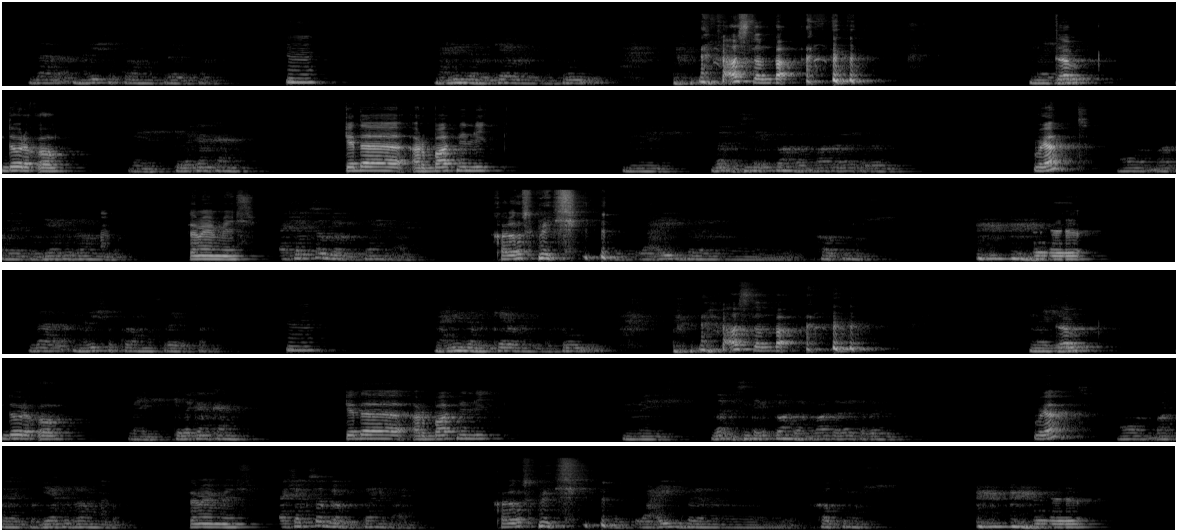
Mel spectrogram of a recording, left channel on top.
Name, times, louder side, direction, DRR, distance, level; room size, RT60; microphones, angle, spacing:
voice 1, 0.3-2.2 4.3-6.4 6.7-7.1 8.4-8.5 9.2-9.3 10.3-10.8 13.0-14.2 17.9-20.7 22.9-24.6 26.2-27.6 29.5-32.3 33.2-33.9, right 1 dB, 50° right, 1.4 m, -43 dB
voice 2, 2.8-3.2 7.0-8.7 10.5-10.7 11.7-12.4 15.2-16.7 22.1-22.6 25.4-26.0 28.4-29.7 33.8-34.3, left 6 dB, 40° left, 0.3 m, -32 dB
8.7 x 4.7 x 6.9 m
head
